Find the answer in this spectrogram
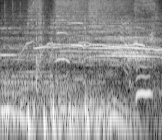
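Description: Live rock-pop band music over a concert PA: electric guitar over a heavy bass and drum low end, with gliding high notes from about half a second in.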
